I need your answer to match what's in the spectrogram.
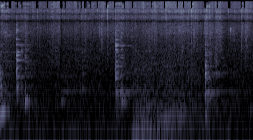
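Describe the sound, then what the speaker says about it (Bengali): Dough frying in a frying pan with very little oil, a faint, quiet sizzle broken by a few sharp scraping stirs at irregular intervals, close to the pan. "তো এটাকে ভালো মতো ভেজে নামিয়ে নিব"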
